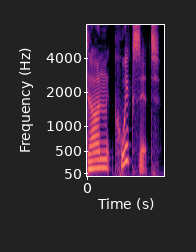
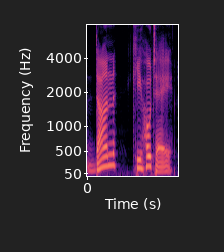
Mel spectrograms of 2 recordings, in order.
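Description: First: The second word is said the British way. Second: The second word is said the preferred way. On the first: The speaker calls it wrong. "the chiefly British way is Don Quixit" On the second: The speaker calls it right. "I think, is the most proper way to say it"

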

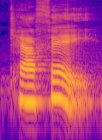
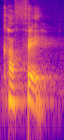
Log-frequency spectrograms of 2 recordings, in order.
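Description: First: The first vowel is as in 'cat' and the final vowel glides like 'day'. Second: The vowels are neutral and the final vowel stays a pure 'e'. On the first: This is the American English pronunciation. "in American English, the beginning syllable is the a as in cat... It has to close into this nice diphthong, a as in day" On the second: This is the common pronunciation in many languages. "Usually pronounced with a neutral a and e"

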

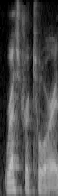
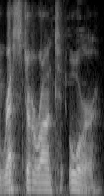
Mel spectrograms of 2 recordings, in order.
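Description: First: No n sound is heard before the t. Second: An n sound is heard before the t. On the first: The speaker calls it right. "it's a restaurateur. There's no N" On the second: The speaker calls it wrong. "it's not a restaurateur"

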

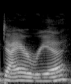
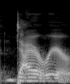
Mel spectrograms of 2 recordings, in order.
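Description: First: The word ends plainly, with no r sound. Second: The word ends with an added r sound. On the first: "Jared doesn't say diarrhea" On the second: "it adds like an R at the end of everything"

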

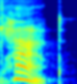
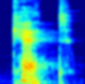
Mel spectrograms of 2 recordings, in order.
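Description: First: The vowel is the open 'a' sound. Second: The vowel is not the open 'a' sound. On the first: The speaker calls it right. "instead of" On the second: The speaker calls it wrong. "you find yourself saying"

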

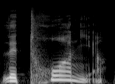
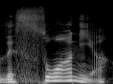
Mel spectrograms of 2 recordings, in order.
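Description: First: The middle consonant is a hard 't' sound. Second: The middle consonant is a soft 'th' sound. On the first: The speaker calls it right. "所以这边th 念作特" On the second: The speaker calls it wrong. "我原本也以为是念作Lithuania，因为你看到这边有th"

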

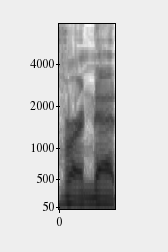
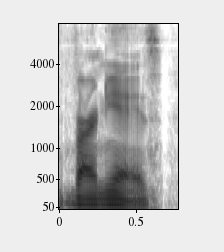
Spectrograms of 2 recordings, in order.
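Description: First: The name ends with a clear 't' sound. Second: The name ends without any 't' sound. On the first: It is read the way it is spelled. The speaker calls it wrong. "I pronounced it Varnet at first because that's how it's written" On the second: It is the corrected pronunciation. The speaker calls it right. "but I was corrected. They're Varniers"

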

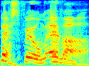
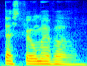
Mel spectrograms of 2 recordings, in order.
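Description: First: It sounds hyped and enthusiastic. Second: It sounds flat and unconvinced.

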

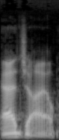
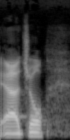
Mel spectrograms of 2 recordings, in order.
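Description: First: The word has a British pronunciation. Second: The word has a non-British pronunciation. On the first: "the Brits say agile" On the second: "Some people say agile"

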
